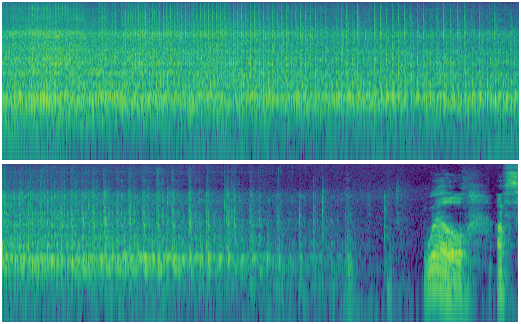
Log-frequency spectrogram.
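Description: An upright vacuum cleaner hums loudly as it runs over carpet, then winds down.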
